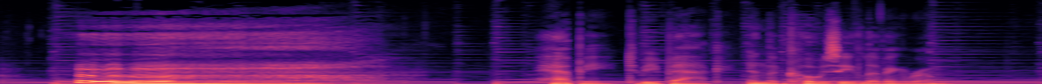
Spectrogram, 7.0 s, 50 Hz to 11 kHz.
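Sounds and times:
speech: 0:00.5 - 0:01.4, 0:03.8 - 0:06.5
long voiced yawn sliding downward in pitch: 0:00.5 - 0:02.8.

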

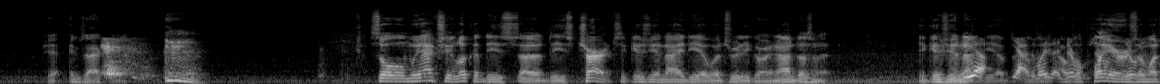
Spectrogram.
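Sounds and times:
speech: 0:00.5 - 0:02.1, 0:03.7 - 0:08.4, 0:09.2 - 0:11.5
gruff throat clearing from a tickle edging into a small cough: 0:01.0 - 0:02.1.

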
